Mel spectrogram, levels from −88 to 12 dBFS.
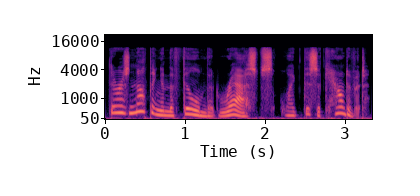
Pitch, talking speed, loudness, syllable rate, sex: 230 Hz, 235 wpm, -20 LUFS, 5.2 syllables/s, female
